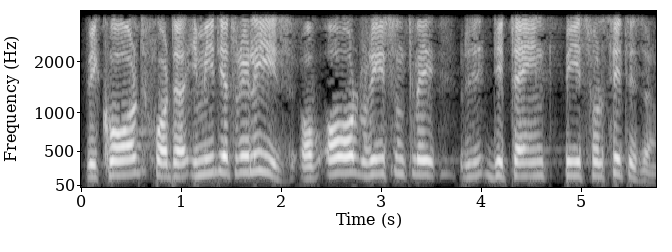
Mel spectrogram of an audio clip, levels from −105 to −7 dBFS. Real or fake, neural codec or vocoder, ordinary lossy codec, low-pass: real; none; none; 3.6 kHz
